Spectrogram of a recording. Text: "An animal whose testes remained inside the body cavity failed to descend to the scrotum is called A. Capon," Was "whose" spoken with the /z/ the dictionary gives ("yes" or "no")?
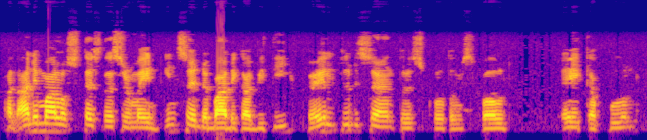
no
